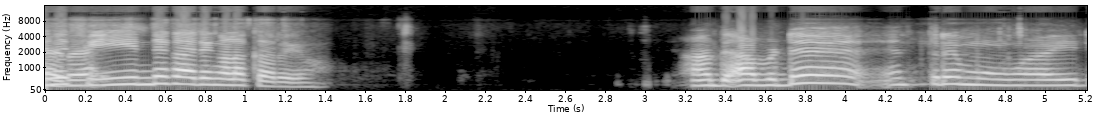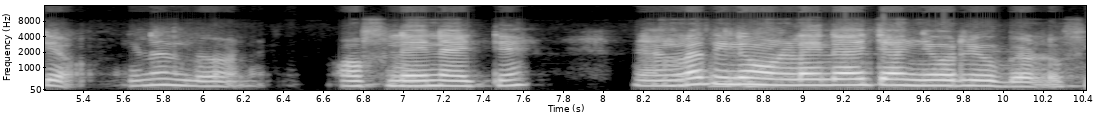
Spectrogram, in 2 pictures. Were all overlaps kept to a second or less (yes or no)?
yes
